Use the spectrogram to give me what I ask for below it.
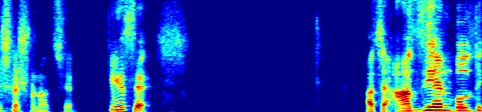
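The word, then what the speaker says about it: ASEAN: আচ্ছা, আজিয়ান বলতে কি বুঝে একজন জিজ্ঞেস করেছেন, ভাই এটার উচ্চারণ আজিয়ান হলেও বানানটা হচ্ছে আসিয়ান। আসিয়ানের নাম শুনেছেন? Association of south east এশিয়ান Nations, ওইটাকে আমরা আজিয়ান বলছি, উচ্চারণটা আজিয়ানই হওয়া উচিত।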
